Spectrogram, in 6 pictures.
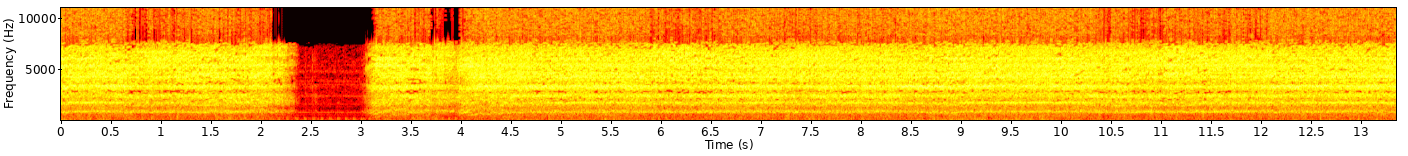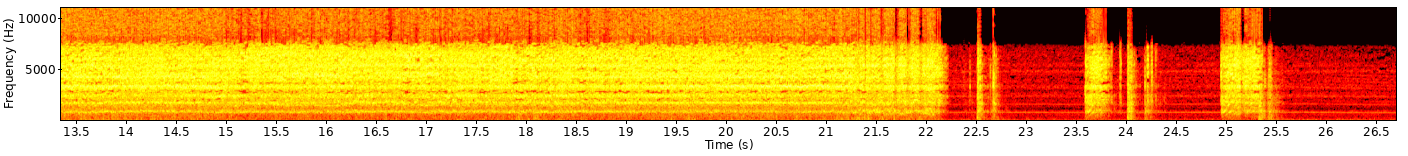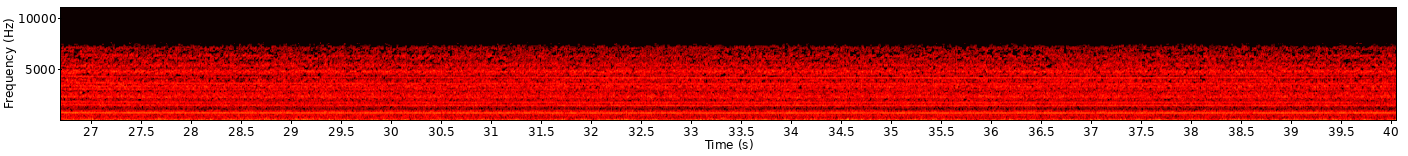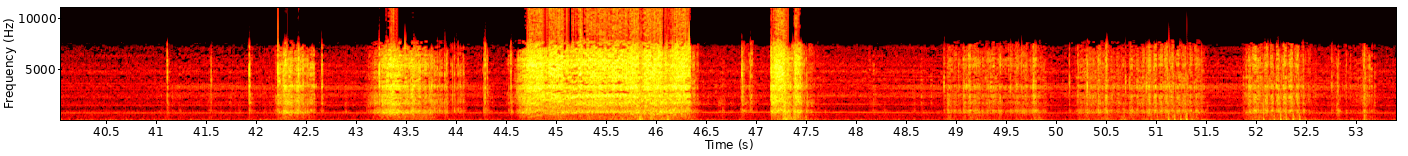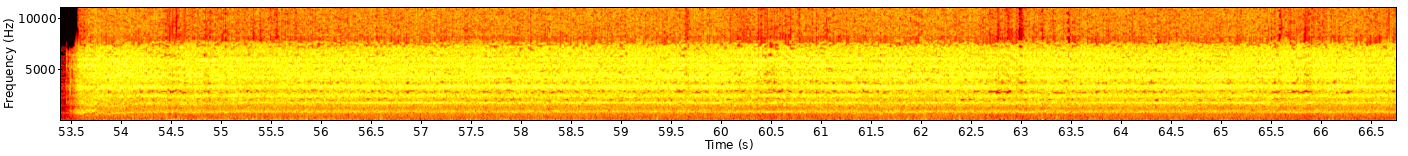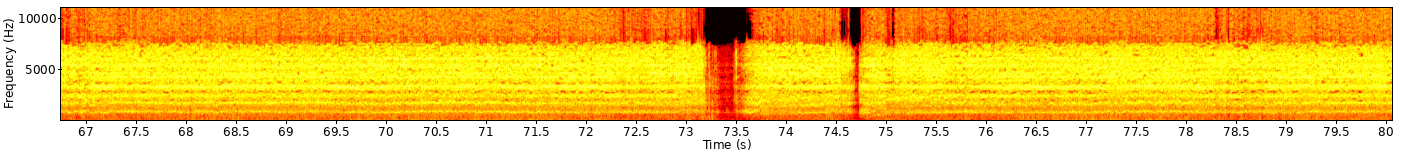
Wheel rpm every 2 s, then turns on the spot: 210, 70, 190, 220, 220, 220, 230, 220, 220, 230, 190, 30, 10, 0, 0, 0, 0, 0, 0, 0, 0, 10, 90, 40, 10, 20, 40, 210, 230, 230, 220, 230, 230, 230, 230, 220, 140, 150, 210, 220.
42-44 50-52 72-74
